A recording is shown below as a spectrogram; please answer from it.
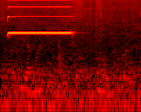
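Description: A single electronic beep: one steady high-pitched tone lasting about a second, starting and stopping abruptly, over faint room murmur.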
